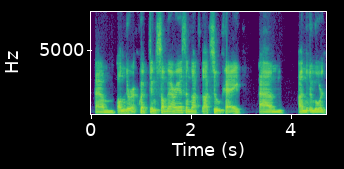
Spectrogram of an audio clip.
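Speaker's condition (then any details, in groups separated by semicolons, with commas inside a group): Cleft lip and palate; congenital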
